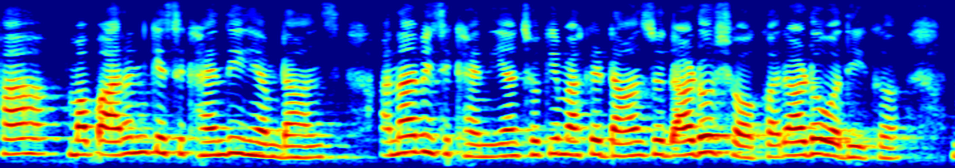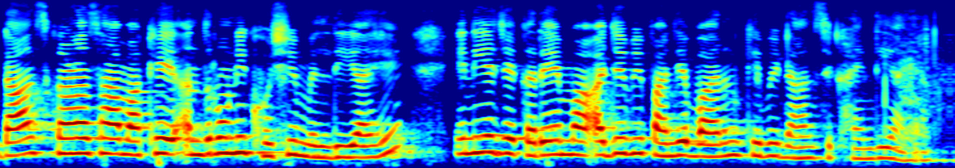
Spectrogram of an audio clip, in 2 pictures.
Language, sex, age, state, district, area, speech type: Sindhi, female, 30-45, Uttar Pradesh, Lucknow, urban, spontaneous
